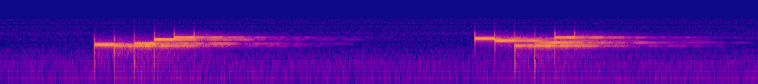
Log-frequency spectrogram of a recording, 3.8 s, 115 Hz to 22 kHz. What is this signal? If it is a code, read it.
Five-tone selective call (CCIR), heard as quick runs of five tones, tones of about 100 ms, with room echo. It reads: 43599 08366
